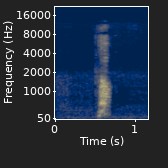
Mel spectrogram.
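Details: A fearful rescue dog barks once at the trainer, who is acting as a guest, while the owner works to correct the barking; a single short, clipped bark in an otherwise quiet room.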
